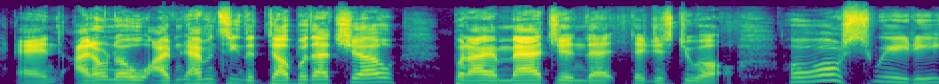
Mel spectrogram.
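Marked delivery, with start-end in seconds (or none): 4.9-5.9 put-on very high-pitched elderly granny voice. Guessing how an English dub would voice the character, in an old granny voice. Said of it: "they just do an old granny voice".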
